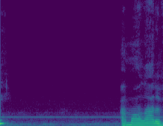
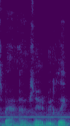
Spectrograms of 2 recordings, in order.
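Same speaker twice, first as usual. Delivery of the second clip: hushed unvoiced aside; whisper; 12 dB quieter, faster than usual. Real, not acted. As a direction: breathe it as a private whisper. Aside about chores.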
